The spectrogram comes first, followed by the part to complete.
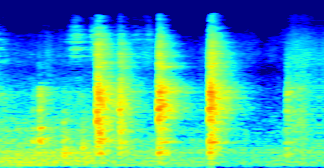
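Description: Hard plastic clicking and knocking as a kitchen food processor is opened and its lid and grating disc are lifted off, with three sharp knocks in the second half.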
